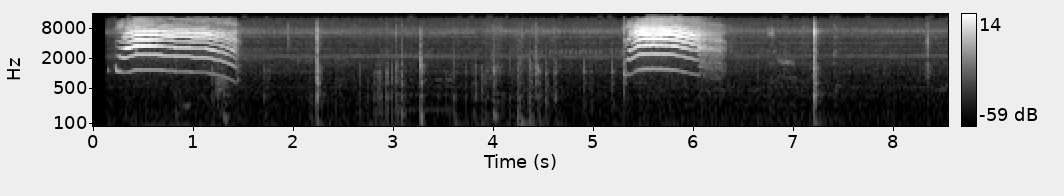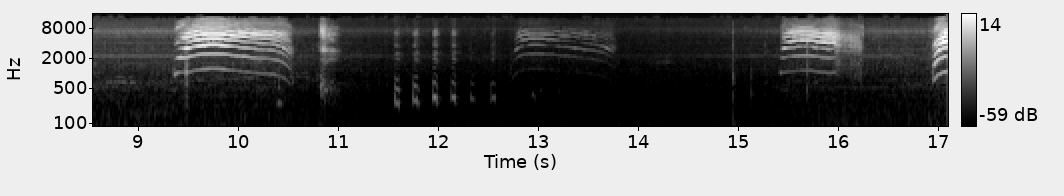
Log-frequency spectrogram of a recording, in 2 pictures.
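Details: Dante, a young kitten, gives high, arching meows in short bursts near the start, middle and end, with faint thin chirping notes between and quiet background otherwise.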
